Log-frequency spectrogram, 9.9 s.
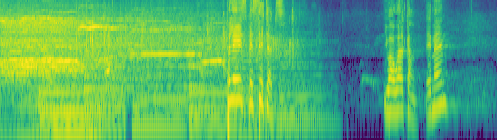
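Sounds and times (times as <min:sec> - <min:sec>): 
church congregation shouting, whooping and cheering praise: 0:00.0 - 0:05.6
speech: 0:04.8 - 0:05.8, 0:07.7 - 0:09.0.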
